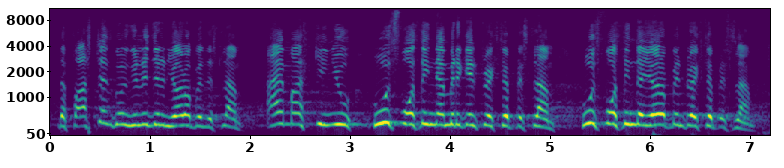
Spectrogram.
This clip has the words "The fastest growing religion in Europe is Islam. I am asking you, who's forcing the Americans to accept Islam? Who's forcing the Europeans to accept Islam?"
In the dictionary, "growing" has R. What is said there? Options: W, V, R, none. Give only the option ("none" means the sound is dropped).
none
